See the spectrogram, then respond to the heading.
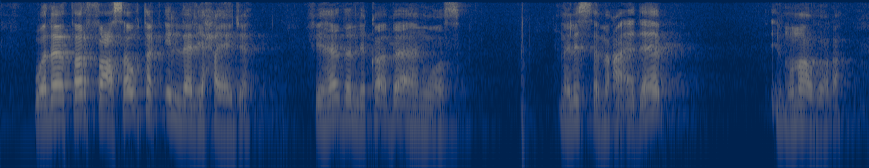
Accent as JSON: {"language": "Arabic", "country": "Egypt", "moved": "as an adult", "lives_now": "Germany", "said": "وأنا جيت من مصر لا علم لي بأحوال الغرب"}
